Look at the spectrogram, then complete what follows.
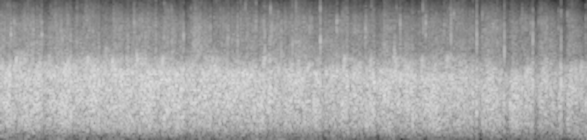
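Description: Audience applauding steadily: a sustained round of clapping from many hands.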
